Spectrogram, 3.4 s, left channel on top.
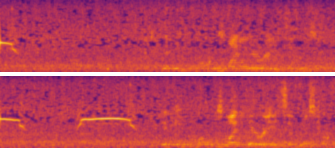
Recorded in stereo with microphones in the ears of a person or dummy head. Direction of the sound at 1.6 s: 75° right (ahead or behind).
